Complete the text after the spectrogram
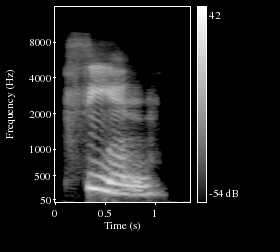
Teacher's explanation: como tengo la Z, la voy a pronunciar como si fuera una TS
